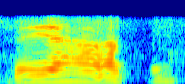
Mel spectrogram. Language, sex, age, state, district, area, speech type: Odia, female, 45-60, Odisha, Sundergarh, rural, conversation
